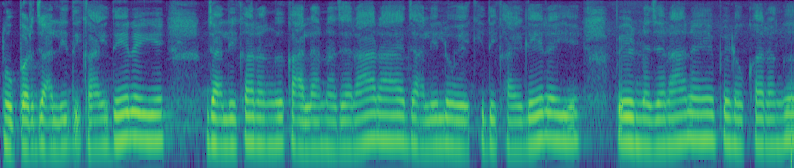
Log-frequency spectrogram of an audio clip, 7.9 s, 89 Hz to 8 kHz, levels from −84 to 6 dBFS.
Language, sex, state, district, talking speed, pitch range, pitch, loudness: Hindi, female, Bihar, Kishanganj, 225 wpm, 160-180 Hz, 170 Hz, -18 LUFS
